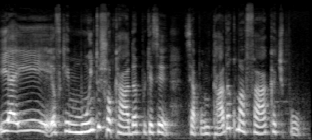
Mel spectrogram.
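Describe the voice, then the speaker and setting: A young woman chef telling her story in an interview, lively and loud, acting out the voices of others. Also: on the high side, normal speed. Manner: lively, acts out quoted voices, repeats "tal, tal"; says she talks loud and gruff. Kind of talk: animated personal storytelling.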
